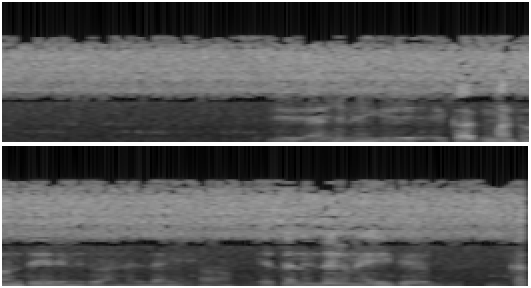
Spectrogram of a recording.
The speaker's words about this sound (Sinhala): දැන් ඔයා එතන ඉඳද්දී රැහැයි කෑ ගහන්නේ කියන එක දන්නවද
